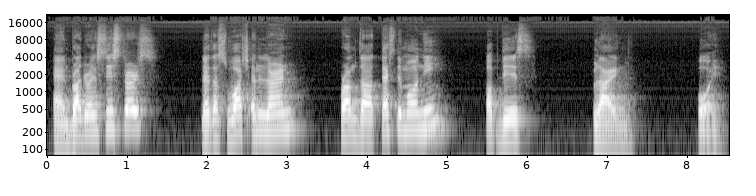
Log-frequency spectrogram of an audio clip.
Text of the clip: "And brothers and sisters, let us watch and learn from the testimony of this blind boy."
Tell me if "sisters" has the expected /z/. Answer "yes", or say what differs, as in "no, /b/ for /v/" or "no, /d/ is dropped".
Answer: no, /s/ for /z/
